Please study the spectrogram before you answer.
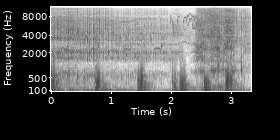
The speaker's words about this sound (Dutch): Alle dieren waren bang voor Bruno, want hij at alles en iedereen op die hij tegenkwam. Gelukkig brulde hij altijd zo hard dat de dieren tijd genoeg hadden om te vluchten.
